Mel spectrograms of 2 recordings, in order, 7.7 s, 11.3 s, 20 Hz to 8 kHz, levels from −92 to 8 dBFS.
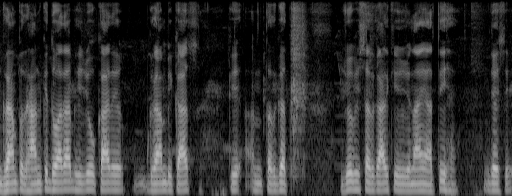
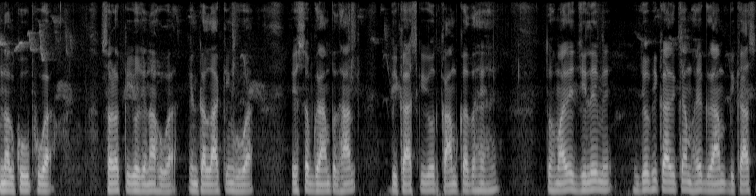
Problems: constant background noise, background conversations at intervals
